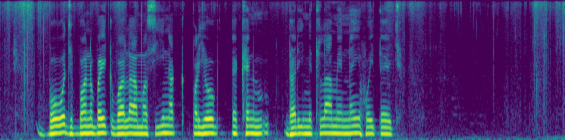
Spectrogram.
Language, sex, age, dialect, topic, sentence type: Maithili, male, 18-24, Southern/Standard, agriculture, statement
